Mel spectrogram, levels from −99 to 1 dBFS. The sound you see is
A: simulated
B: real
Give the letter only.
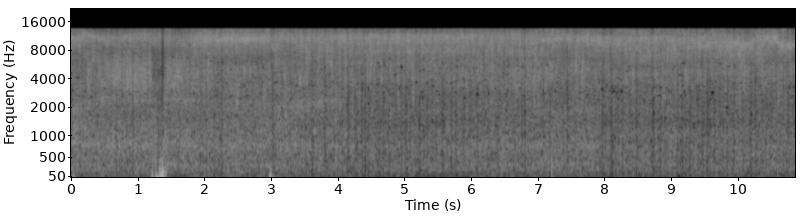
B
